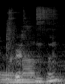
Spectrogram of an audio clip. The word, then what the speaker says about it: Christensen: Ich kann den nicht so aussprechen. – Christensen? – Genau so.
